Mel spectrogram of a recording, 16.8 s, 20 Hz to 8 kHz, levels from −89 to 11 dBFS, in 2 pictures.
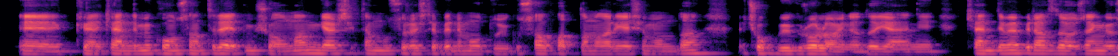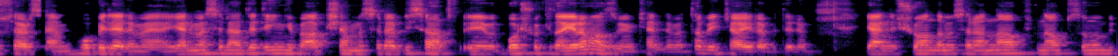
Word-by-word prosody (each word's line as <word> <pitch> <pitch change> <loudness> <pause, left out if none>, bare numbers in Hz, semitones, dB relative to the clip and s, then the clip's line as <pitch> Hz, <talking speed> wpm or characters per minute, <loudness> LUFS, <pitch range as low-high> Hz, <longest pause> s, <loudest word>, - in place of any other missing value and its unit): eee, 105 -2 +5
ke 110 -1 0
kendimi 115 +2 0
konsantre 115 0 +1
etmiş 115 0 -3
olmam 120 +4 -5
gerçekten 120 -1 0
bu 115 - -11
süreçte 115 0 -4
benim 110 0 -4
o 110 - -9
duygusal 115 +2 -3
patlamaları 110 0 -4
yaşamamda, 110 +3 -3 0.3
e, - - -19
çok 120 0 -3
büyük 115 0 -3
rol 115 -2 +1
oynadı. 100 +1 -2
Yani 100 0 -2 0.2
kendime 120 +1 +1
biraz 120 -1 0
daha 115 -2 +1
özen 115 +1 0
göstersem, 105 -1 -1
hobilerime 110 -4 +3
yani 110 +3 +2
mesela 125 0 -1
dediğin 130 +1 -2
gibi 125 +1 -4
akşam 125 -1 +1
mesela 115 0 -1
1 - - -7
saat, 115 -3 +1
eee, 110 - +4
boş 120 0 -1
vakit 125 +2 -8
ayıramaz 120 +2 +8
mıyım 100 -1 -6
kendime? 100 -1 -7
Tabii 135 +1 -2
ki 115 - +1
ayırabilirim. 100 -1 0 0.4
Yani, 110 -1 +5
şu 125 - -2
anda 120 +1 -2
mesela 120 -1 -1
ne 125 +2 -2
yap 130 0 -1
ne 120 0 -3
yaptığımı 125 0 -5
bir 120 - -16
115 Hz, 185 wpm, -24 LUFS, 105-120 Hz, 0.4 s, ayıramaz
